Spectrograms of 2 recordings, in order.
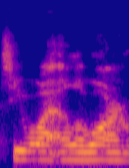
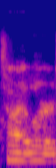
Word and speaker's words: Tylor: said tylor on it t ylor which is how my name is spelled so my name is tylor not tyler so tyler or tylor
